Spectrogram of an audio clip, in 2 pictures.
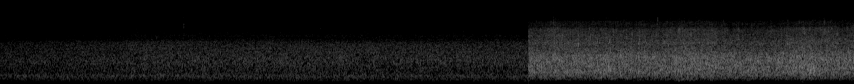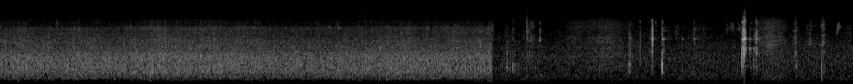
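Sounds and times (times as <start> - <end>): river water rushing: 5.3 - 13.5.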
